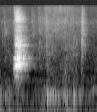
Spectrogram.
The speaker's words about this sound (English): Speak of the devil. That's my dog Milo barking at uh,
